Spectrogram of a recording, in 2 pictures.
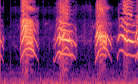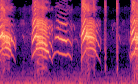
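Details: Cats making noise while playing: a run of about eight high, arched, harmonic meows, closely repeated in quick bursts with short gaps, on a quiet background.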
